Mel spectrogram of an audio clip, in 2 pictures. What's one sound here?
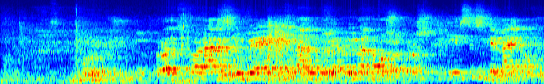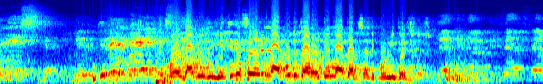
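Several men talk over one another.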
